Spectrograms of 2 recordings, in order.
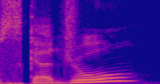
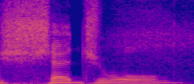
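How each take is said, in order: First: Schedule is pronounced a non-Australian way. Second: Schedule is pronounced the Australian way. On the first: "instead of schedule" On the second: "How Australians say schedule"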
